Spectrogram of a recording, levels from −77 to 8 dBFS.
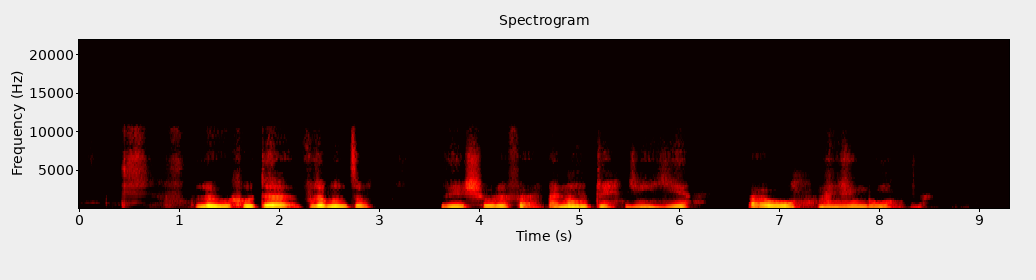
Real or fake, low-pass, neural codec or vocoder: fake; 10.8 kHz; codec, 24 kHz, 0.5 kbps, DualCodec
